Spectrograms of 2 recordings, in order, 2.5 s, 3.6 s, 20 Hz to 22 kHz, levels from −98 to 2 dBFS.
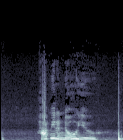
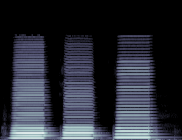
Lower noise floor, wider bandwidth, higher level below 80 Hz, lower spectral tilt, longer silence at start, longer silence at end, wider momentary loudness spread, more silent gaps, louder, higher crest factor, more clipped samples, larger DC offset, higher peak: first, -53 dBFS vs -49 dBFS; second, 10.5 kHz vs 15 kHz; first, -50 dBFS vs -56 dBFS; first, -7.5 dB/octave vs -2 dB/octave; second, 0.05 s vs 0.2 s; second, 0 s vs 0.55 s; about the same, 10 LU vs 12 LU; neither; about the same, -14 LUFS vs -12 LUFS; about the same, 14 dB vs 10 dB; neither; neither; about the same, 0 dBFS vs -2 dBFS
